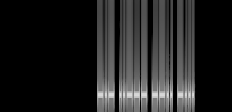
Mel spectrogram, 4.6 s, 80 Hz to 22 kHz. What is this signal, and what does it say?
Morse code, heard as a keyed tone, about 32 wpm, 700 Hz. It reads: K2ZB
